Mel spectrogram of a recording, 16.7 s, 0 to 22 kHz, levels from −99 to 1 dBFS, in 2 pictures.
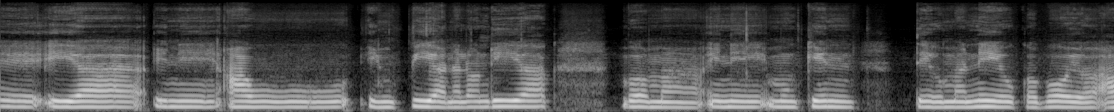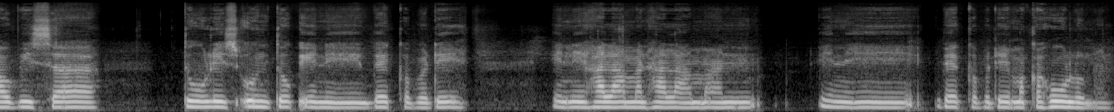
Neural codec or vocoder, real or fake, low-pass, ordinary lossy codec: vocoder, 44.1 kHz, 128 mel bands, Pupu-Vocoder; fake; 19.8 kHz; none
